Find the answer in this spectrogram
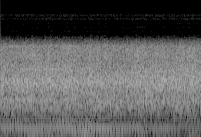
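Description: Audience applause, an even clatter of many hands clapping, at the end of a song.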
